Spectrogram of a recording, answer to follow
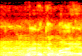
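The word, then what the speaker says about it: Ratugolea: Incidentally, Radigalea, that pronunciation, the Fijian family pronunciation.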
